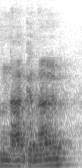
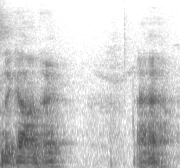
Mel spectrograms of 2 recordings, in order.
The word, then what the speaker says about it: Nagano: got now I think I think it's pronounced Nagano Nagano Winter Olympics 98 and I don't think it's Maga no I've only got a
